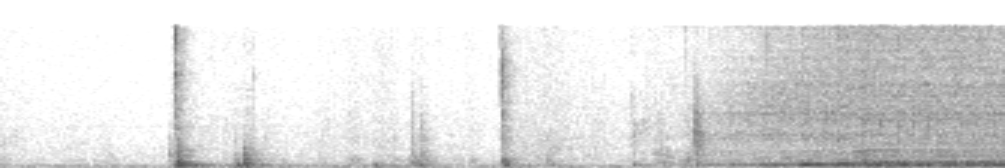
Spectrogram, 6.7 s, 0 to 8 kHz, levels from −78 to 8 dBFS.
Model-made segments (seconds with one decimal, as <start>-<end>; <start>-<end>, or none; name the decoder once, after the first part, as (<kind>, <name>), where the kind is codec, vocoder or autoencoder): none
